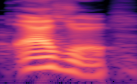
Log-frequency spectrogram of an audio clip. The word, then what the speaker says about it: Azure: 那这个呢，这个业务呢，A Z U R E 呢，它的读音呢，其实就跟这个 A 九很像，要念快一点的是 A 九 A 九。那其实它的音就是正确的发音呢，应该叫做 Azure Azure 这样子。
